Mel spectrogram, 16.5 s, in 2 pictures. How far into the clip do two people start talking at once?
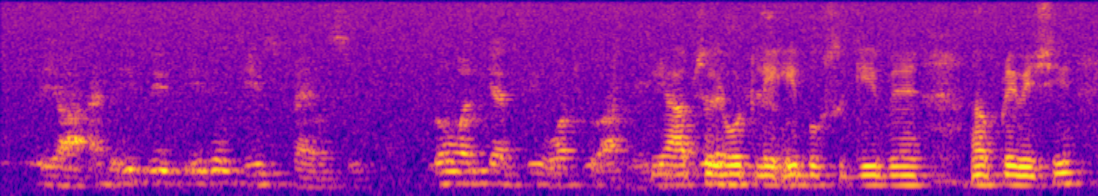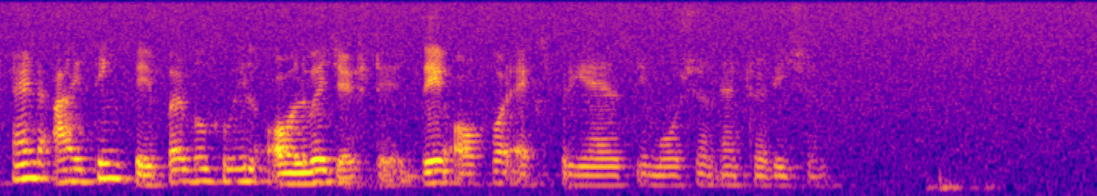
4.9 s

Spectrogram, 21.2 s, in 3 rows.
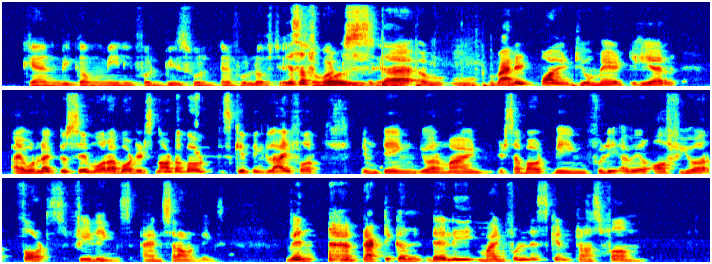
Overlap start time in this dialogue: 2.8 s

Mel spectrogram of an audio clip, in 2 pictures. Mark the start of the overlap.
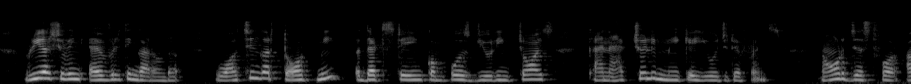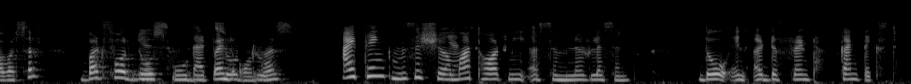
10.4 s

